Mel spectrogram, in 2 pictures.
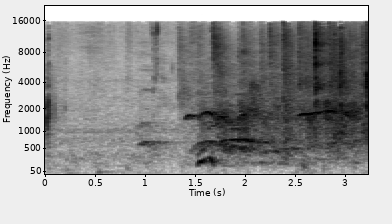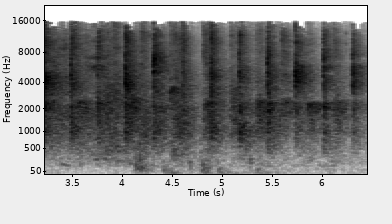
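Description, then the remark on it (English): A crowd at a socialist festival breaks into steady applause, many hands clapping in a dense, crackling patter that holds loud for several seconds, with a brief cheer or whoop rising near the start. “Claps for socialism at a socialist festival.”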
